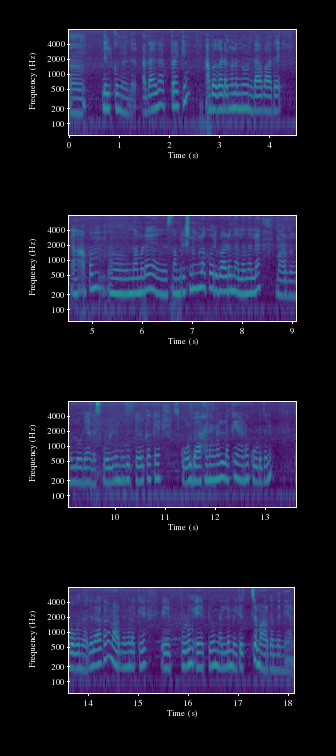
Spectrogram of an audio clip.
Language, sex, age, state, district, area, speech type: Malayalam, female, 30-45, Kerala, Malappuram, rural, spontaneous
